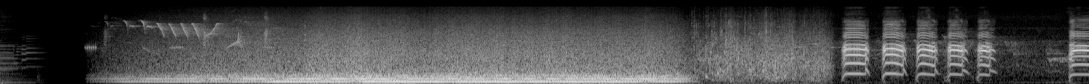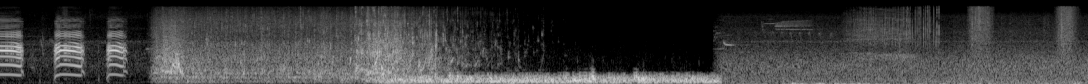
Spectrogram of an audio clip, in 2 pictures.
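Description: A duck call blown in two quick runs of quacks, about two-thirds of the way through, with a loud steady rushing noise and low hum before them and more rushing noise after.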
